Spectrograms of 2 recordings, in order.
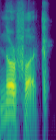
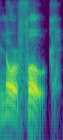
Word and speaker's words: Norfolk: It's Norfuck." I go, "Yeah, it is. The L is silent." Norfolk. It's Norfuck. Norfuck. Norfuck. Or or or Norfolk. Right. But I say Norfick, like more of an E sound.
